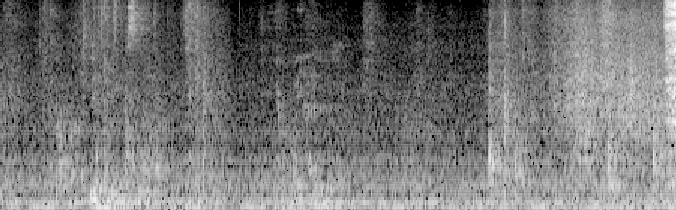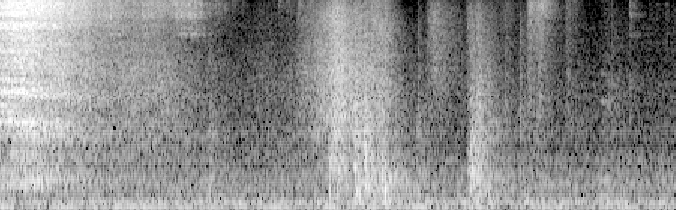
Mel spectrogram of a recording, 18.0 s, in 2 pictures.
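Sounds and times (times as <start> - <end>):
rice pouring into metal pot: 8.8 - 11.7.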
